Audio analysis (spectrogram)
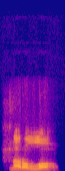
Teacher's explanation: ketika ada imalah ketemu dengan lafzul jalalah, imalah kubro di sini, maka dibaca tarqiq. Dibaca tarqiq.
